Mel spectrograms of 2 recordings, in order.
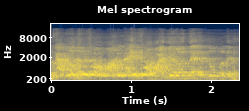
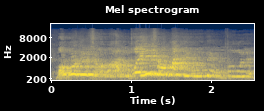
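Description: First: Shouting while fleeing. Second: High, fast shouted warning. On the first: Vendor shouting the lesson while pushing his cart away. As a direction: yell it as you run off. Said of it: "一边跑一边嚷嚷". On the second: Vendor yelling at the monk not to talk. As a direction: blurt the warning in panic. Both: Acted.

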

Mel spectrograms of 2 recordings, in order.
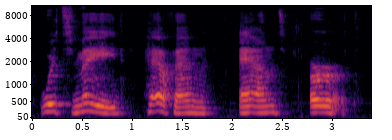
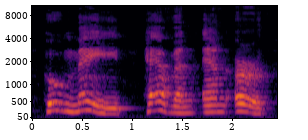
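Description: First: "made" leaned on, whole clause slowed right down; slow down and press hard on "made"; slow emphatic repeat. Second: Said in the usual way. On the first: Shown as a demonstration. Preacher drives home which made heaven and earth, slow and emphatic. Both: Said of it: "So we see this clause repeated".

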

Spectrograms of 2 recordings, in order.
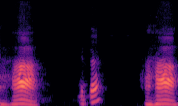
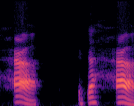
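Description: First: হা as a big, open, voiced h. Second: হা as a tight Arabic throat h; the upper-letter ha. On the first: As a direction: give হা a full, big throat sound. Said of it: "একটু বড় কণ্ঠ বলতে হবে". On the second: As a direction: squeeze the breath in the throat for হা. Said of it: "আর উপরে যেই". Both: Shown as a demonstration.

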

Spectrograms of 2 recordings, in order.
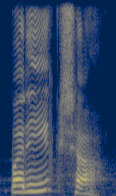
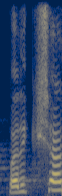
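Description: First: परीक्षा with a long held "ree"; correct pronunciation. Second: परीक्षा with a short "ri", run together; wrong pronunciation. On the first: Teacher corrects pupils' spelling, long-vowel परीक्षा. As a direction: stretch it as pa-reee-ksha in परीक्षा. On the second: Teacher rejects pupils' spelling, short-vowel परीक्षा. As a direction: clip the middle vowel of परीक्षा to "pa-rik-sha". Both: Shown as a demonstration. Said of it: "नहीं होता".

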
